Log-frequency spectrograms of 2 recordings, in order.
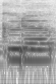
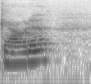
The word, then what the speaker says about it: Gouda: it was like Finley sliced meat and then Gouda which I got laughed at for saying it wrong in German it's pronounced of Gowda but yeah and the states we would always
